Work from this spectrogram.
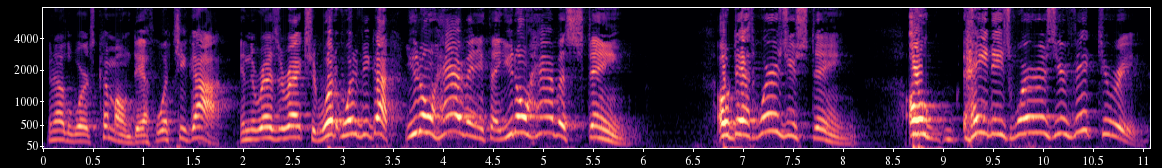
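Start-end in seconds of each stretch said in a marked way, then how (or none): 0.5-5.9 mocking dare in a raised preaching voice; taunting death. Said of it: "this is meant to be a taunt of death". 6.7-8.1 high, loud jeering challenge; taunting death. Acted. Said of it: "meant to be a taunt of death". 8.6-11.0 very high jeering cry; loud "Oh", then a high mocking challenge; taunting. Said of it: "saying that again as kind of a taunt".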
